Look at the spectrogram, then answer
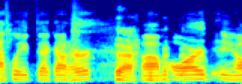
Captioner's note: laughs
